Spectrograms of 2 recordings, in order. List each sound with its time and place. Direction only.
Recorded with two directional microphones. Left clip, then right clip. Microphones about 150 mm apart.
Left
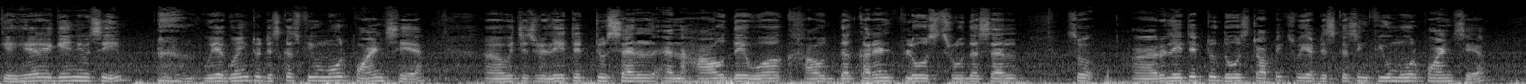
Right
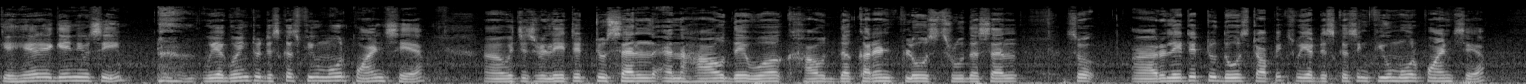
0.0 s speech: 25° right (ahead or behind)
11.3 s speech: 35° right (ahead or behind)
